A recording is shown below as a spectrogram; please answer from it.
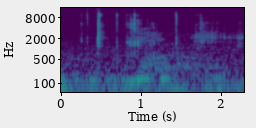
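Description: Faint, light handling sounds: a few small clicks and soft rustling as hands work over a diamond-painting canvas and its plastic tools.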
